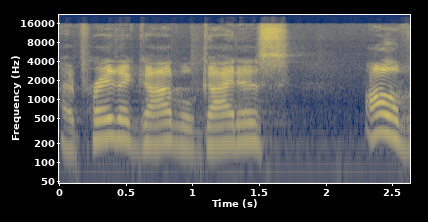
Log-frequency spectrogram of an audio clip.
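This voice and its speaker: Here a man talks at a moderate pace with a high pitch. His pitch varies in an ordinary way. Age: 60s. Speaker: lay church member leading prayer. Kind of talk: church prayer and reflection.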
